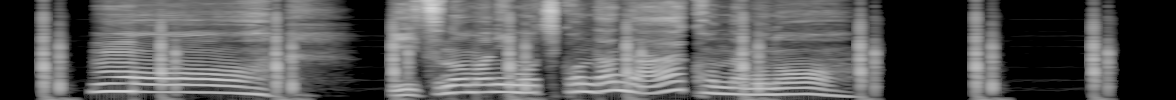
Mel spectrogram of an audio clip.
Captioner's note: sigh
